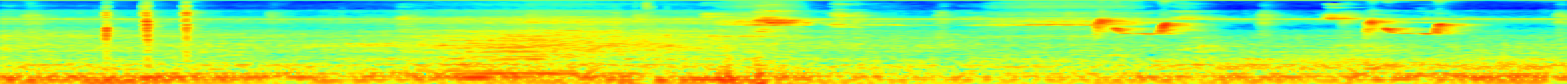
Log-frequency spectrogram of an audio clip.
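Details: Ashy tailorbird, native to Indonesia, described as small but loud and actively calling: a few sharp upswept chirps in the second half, after low engine-like rumble and clicks.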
